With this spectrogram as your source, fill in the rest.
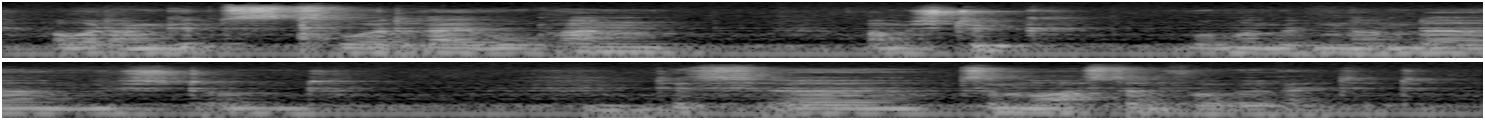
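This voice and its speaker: Noticeable background noise behind a man's very deep, low voice with a Bavarian accent. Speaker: rapper. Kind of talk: interview answer.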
